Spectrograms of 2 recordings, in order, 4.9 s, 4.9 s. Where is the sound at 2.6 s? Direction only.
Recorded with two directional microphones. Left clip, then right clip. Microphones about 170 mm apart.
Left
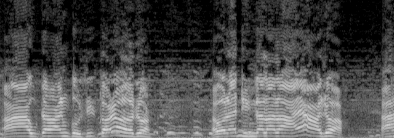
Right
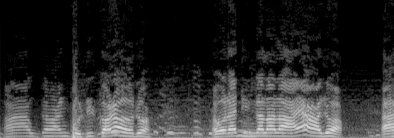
15° left (ahead or behind).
